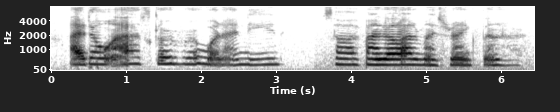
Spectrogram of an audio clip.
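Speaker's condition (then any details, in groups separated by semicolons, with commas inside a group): Friedreich's ataxia; genetic progressive neurological disorder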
